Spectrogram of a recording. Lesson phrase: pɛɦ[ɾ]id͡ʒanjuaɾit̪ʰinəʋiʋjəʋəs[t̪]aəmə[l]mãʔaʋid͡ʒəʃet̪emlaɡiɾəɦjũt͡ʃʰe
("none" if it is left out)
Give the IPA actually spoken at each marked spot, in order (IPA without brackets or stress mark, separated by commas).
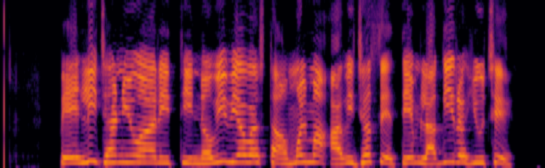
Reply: l, t̪ʰ, l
